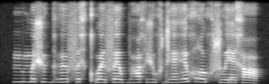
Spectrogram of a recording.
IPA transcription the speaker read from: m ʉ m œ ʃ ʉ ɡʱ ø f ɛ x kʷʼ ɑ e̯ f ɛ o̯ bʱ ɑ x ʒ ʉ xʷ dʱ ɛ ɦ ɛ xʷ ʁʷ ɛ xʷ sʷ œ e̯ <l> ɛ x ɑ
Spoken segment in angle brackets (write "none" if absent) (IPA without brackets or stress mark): ɾ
